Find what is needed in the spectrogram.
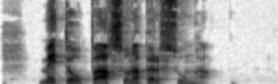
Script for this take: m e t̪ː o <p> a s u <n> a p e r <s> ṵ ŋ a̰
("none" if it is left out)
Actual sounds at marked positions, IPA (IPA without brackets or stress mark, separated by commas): p, n, s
